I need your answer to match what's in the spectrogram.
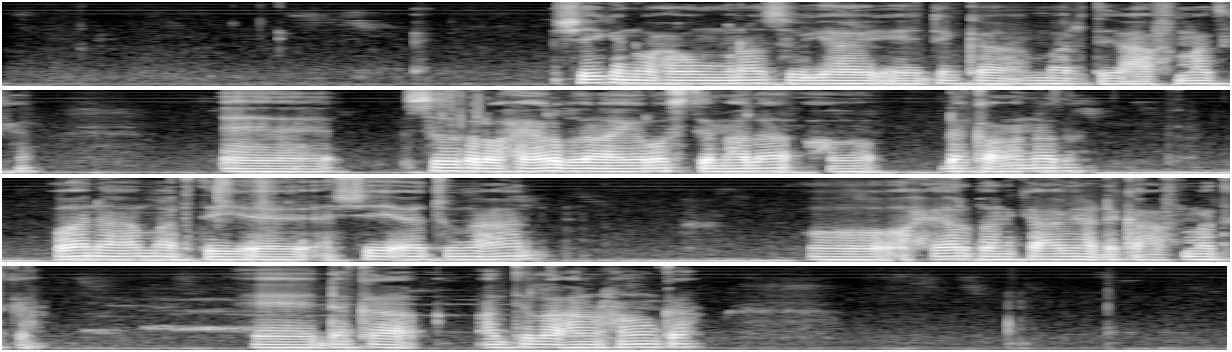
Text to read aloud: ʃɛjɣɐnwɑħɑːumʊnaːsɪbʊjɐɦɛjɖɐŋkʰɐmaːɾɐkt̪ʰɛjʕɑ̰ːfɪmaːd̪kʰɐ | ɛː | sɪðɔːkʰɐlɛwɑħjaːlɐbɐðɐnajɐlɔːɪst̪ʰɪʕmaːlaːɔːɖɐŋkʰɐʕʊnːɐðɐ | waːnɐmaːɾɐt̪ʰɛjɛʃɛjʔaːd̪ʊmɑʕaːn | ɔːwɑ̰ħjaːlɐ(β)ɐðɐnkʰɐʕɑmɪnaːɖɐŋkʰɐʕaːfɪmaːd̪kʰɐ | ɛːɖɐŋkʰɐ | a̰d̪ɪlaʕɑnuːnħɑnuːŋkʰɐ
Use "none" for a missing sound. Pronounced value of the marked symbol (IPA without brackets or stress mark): b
